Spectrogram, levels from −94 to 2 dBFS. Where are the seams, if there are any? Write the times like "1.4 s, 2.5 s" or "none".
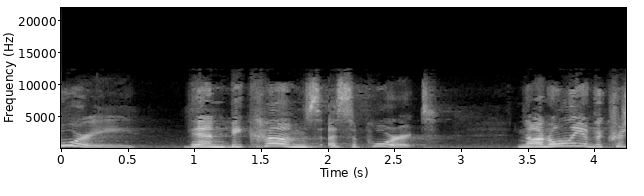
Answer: none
